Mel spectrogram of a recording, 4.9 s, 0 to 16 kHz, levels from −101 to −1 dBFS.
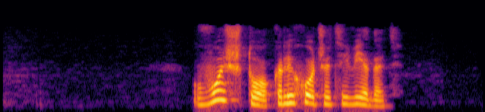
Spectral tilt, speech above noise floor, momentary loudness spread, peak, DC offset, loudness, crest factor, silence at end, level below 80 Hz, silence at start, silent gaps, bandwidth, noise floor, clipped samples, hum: -6 dB/octave; 62 dB; 15 LU; -2 dBFS; under 0.1%; -17 LUFS; 18 dB; 1 s; -64 dBFS; 1.95 s; none; 7.6 kHz; -79 dBFS; under 0.1%; none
